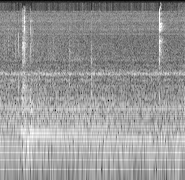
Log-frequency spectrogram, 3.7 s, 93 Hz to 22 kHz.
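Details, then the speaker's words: Simple DC speaker protector circuit on the bench, built with a Darlington relay driver and a relay coil possibly only about 300-odd ohms instead of 600: quiet hum, then a single sharp click about three seconds after power-on; normal relay pull-in after delay. "And the relay went click, so there is a delay there."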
